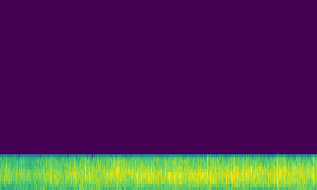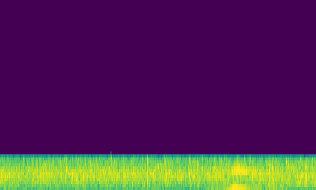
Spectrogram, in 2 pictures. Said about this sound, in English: Well, let's clap this testimony up this morning.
